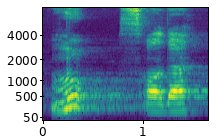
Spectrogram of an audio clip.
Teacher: مؤ میں جھٹکا لگے گا کیونکہ حمزہ ساکنہ ہے، مؤصدہ، صدہ، صوت کو موٹا کر کے، مؤصدہ علیہم نار مؤصدہ.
